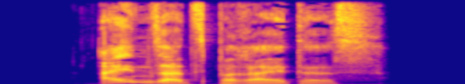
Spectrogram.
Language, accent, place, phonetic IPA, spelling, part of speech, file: German, Germany, Berlin, [ˈaɪ̯nzat͡sbəˌʁaɪ̯təs], einsatzbereites, adjective, De-einsatzbereites.ogg
- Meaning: strong/mixed nominative/accusative neuter singular of einsatzbereit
